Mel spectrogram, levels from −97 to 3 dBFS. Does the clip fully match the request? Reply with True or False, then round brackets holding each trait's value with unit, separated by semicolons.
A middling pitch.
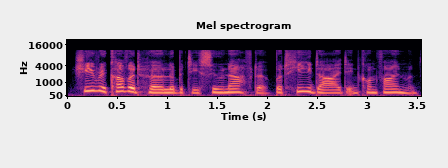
False (205 Hz)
